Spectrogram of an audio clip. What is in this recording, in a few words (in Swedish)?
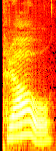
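"prao", Swedish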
